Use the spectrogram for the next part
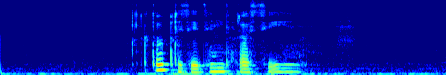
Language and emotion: Russian, sad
